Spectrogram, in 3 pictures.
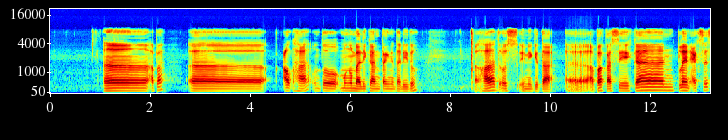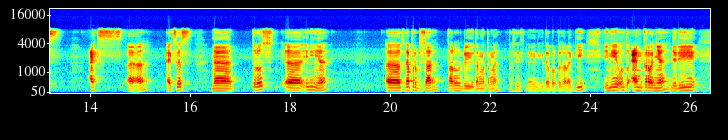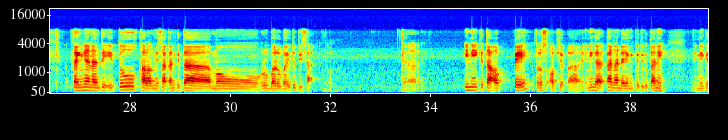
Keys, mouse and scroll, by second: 0.7 middle click, 1.3 Tab, 1.6 Tab, 2.9 alt+h, 3.2-3.8 scroll down 10, 3.8 g, 5.1 middle click, 6.0 ctrl+z, 6.4 a, 6.6 a, 7.4 alt+h, 7.9 g, 8.7 shift+middle click, 9.0 middle click, 9.3-10.0 scroll up 2, 9.7 shift+middle click, 10.0 shift+a, 12.7-13.1 scroll down 2, 13.1 middle click, 14.0 ctrl+z, 14.6 shift+s, 16.2 KP_3, 16.4 KP_1, 16.8-17.7 scroll up 2, 17.0 shift+middle click, 17.8 shift+a, 19.6 s, 20.7 g, 21.8 middle click, 22.4 s, 24.0 middle click, 24.1 KP_1, 24.7 shift+d, 25.7 s, 26.7 middle click, 27.6 g, 29.2 KP_1, 29.9 click, 32.1-32.7 scroll up 2, 32.7 shift+right click, 33.0 middle click, 33.4 shift+right click, 34.4 ctrl+p, 35.1 right click, 35.6 r, 36.6 ctrl+z, 37.0 middle click, 37.9 middle click, 38.4 right click, 39.2 Tab.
